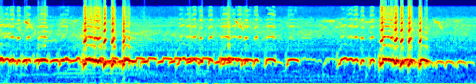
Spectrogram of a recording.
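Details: Zebra dove of a local wild strain, sound meant as a lure: a dense stream of quick rolling coo notes at steady mid pitch, interrupted twice by brief clattering clicks.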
